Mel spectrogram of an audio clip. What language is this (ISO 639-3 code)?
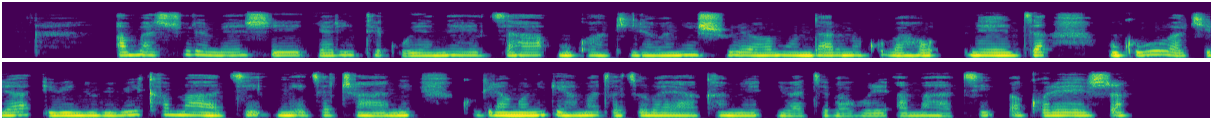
run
